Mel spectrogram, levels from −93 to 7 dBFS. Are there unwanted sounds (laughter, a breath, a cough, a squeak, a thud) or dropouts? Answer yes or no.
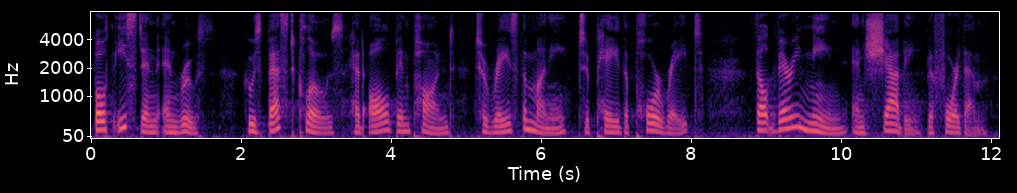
no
